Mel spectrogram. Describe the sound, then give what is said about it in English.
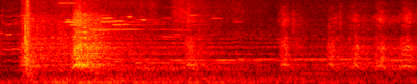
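Doors bang in a house: a few dull, loud thumps and knocks spread irregularly over a low, rumbling background. “The doors bang.”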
